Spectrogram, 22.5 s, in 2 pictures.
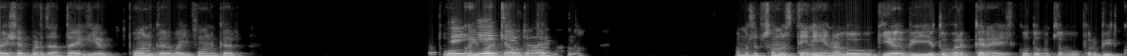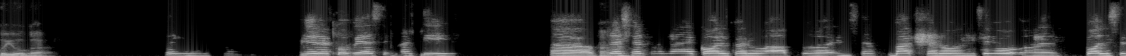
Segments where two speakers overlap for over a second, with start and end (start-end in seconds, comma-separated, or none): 4.4-5.8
